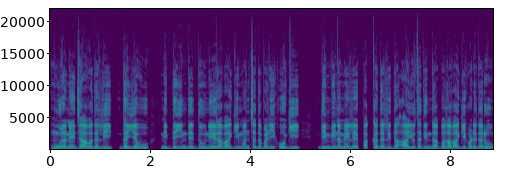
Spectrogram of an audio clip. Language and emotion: Kannada, neutral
